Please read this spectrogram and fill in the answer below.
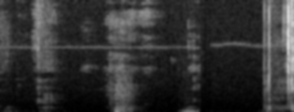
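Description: Near silence, broken by three faint, brief mouth noises from the reader close to the microphone.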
